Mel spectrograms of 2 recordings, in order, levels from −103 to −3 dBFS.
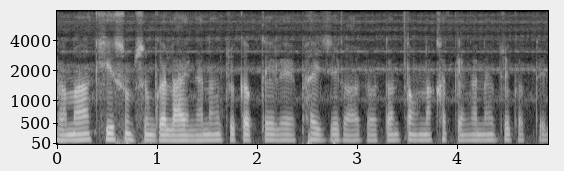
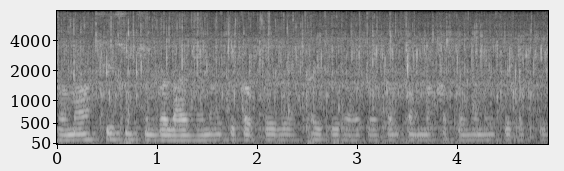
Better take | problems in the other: first | background sound (Water tap, faucet); 1 dB above the speech // room echo; dies away in 0.3 s

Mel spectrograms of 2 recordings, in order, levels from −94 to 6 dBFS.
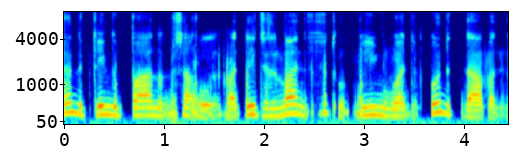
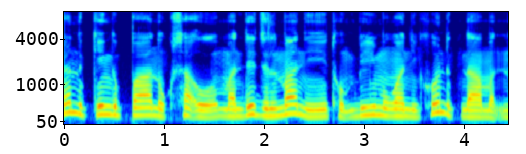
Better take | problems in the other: second | noise reduction (neural diffusion model UNIVERSE++)

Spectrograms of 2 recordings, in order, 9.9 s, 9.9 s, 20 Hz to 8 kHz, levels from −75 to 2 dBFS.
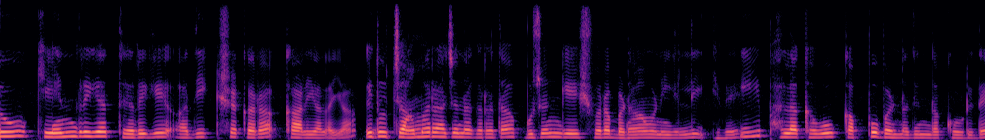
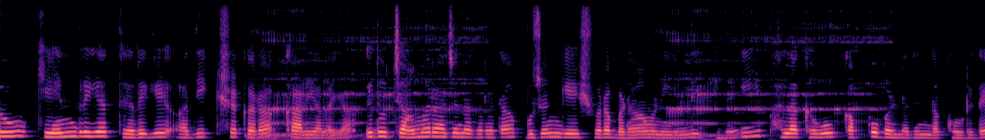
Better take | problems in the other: first | noise reduction (classical method log-MMSE)

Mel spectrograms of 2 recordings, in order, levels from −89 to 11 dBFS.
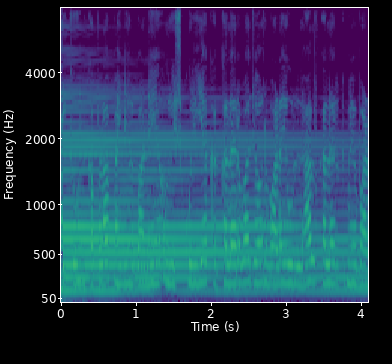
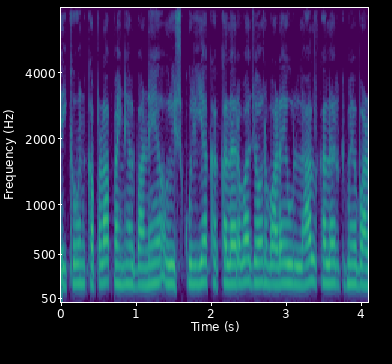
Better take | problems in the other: second | background sound (Piano); 1 dB above the speech

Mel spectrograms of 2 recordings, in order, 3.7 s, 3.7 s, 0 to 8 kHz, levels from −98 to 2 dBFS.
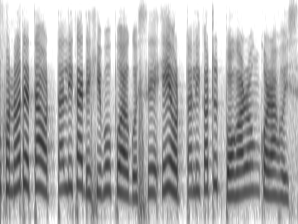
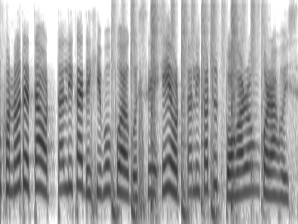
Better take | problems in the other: first | background sound (Drum); 14 dB below the speech

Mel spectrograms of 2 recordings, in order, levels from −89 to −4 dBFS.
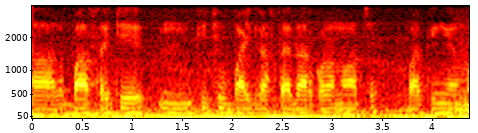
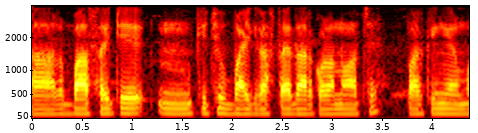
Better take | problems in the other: second | background sound (Sliding door); 4 dB above the speech // room echo; dies away in 0.5 s

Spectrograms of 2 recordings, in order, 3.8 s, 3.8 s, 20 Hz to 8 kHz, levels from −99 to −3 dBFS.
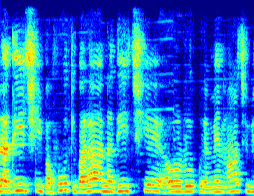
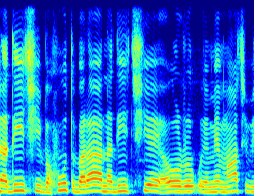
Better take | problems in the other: second | noise reduction (neural mask model DeepFilterNet 3)

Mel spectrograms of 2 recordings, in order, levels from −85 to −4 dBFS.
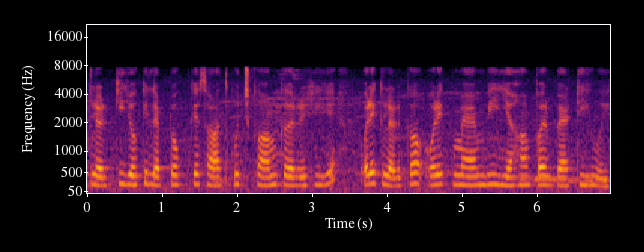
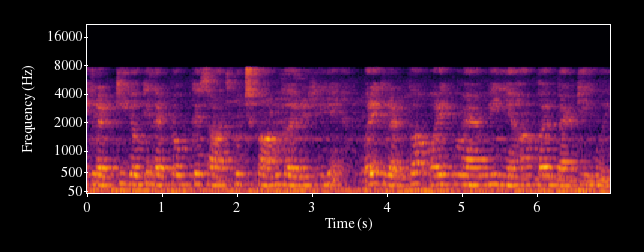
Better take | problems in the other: first | room echo; dies away in 0.6 s

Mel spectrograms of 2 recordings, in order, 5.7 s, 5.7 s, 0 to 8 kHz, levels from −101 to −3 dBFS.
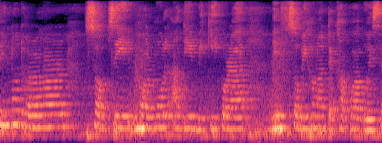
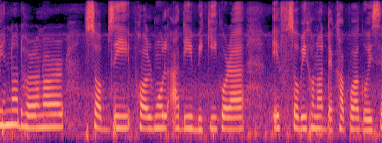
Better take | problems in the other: second | background sound (Whoosh, swoosh, swish); as loud as the speech // room echo; dies away in 0.5 s

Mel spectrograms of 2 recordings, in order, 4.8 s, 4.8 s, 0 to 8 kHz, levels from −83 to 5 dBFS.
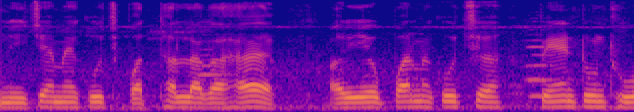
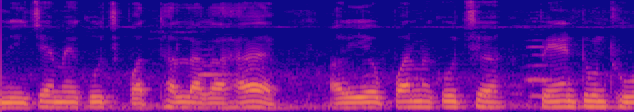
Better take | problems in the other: first | room echo; dies away in 0.3 s

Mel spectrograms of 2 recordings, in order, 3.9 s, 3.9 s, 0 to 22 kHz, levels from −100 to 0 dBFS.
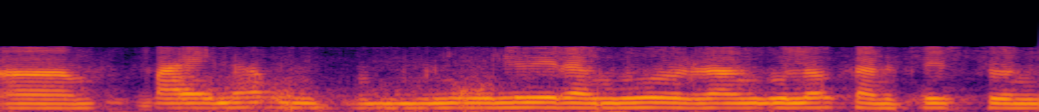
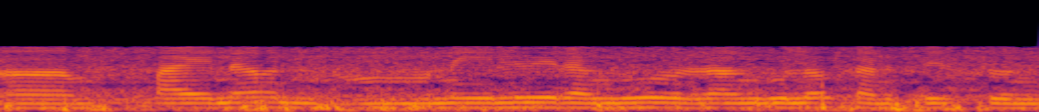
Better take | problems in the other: second | noise reduction (neural separator model SepFormer DNS4)

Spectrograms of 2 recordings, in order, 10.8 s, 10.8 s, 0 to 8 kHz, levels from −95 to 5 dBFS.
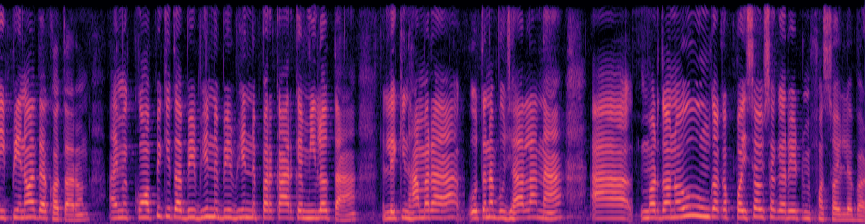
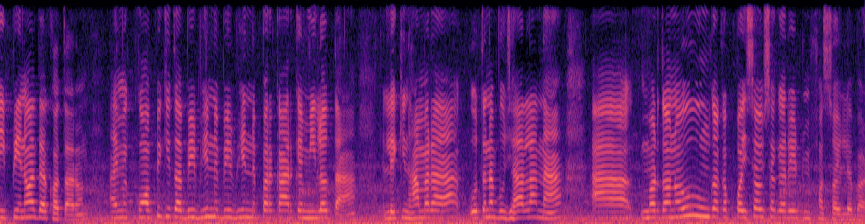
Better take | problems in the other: first | background sound (Train / Breathing); 7 dB below the speech

